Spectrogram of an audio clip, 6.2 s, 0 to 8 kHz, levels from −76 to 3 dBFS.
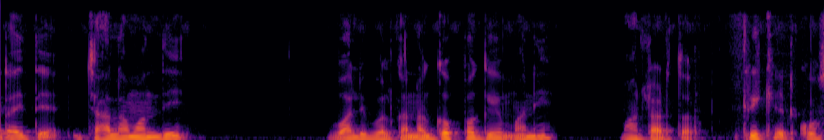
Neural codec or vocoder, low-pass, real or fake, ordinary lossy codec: none; 7.2 kHz; real; none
